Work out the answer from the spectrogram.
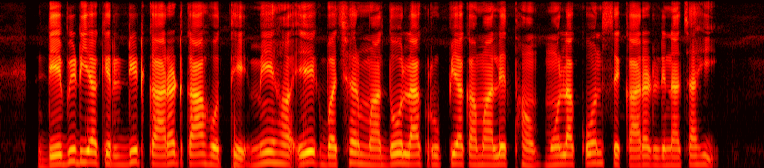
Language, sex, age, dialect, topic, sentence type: Chhattisgarhi, male, 25-30, Eastern, banking, question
